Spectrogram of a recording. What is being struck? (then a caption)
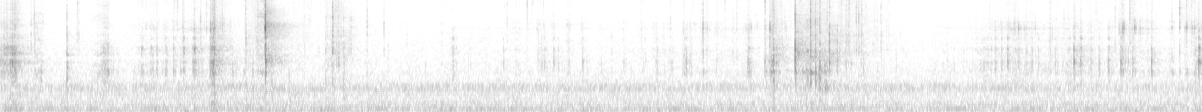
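Bar of soap cut with a knife blade. A solid, dry white oval bar of soap held in the hand is shaved with a utility knife blade, peeling off curling shavings. Quiet, bright, crisp scraping strokes are heard, with a few sharper clicks as the blade bites into the soap and breaks free.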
